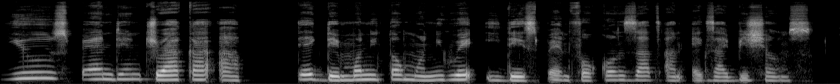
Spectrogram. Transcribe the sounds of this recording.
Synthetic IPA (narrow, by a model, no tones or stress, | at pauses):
juspɛ̃ndĩntɹakaʔap̚ | tek̚demɔnitɔmɔ̃niweidespɛ̃ndfɔkɔ̃nsatãnɛksabiʃɔ̃ns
